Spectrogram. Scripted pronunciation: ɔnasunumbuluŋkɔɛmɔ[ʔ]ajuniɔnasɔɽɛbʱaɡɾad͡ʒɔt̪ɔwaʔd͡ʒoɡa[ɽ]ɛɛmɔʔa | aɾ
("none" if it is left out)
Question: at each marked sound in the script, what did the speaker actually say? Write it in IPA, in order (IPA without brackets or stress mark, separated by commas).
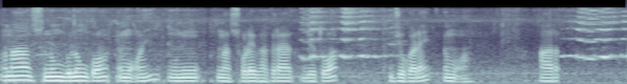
ʔ, ɽ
